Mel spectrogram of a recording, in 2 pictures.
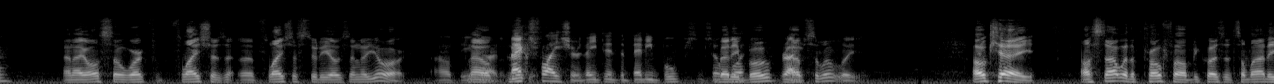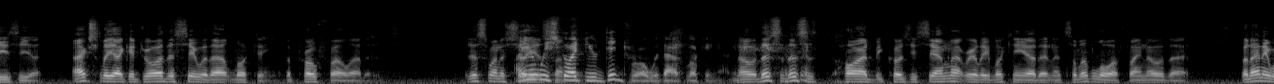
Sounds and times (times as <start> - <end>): Speech: 0.0 - 8.7, 9.7 - 16.7, 17.4 - 24.6, 25.2 - 25.4.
